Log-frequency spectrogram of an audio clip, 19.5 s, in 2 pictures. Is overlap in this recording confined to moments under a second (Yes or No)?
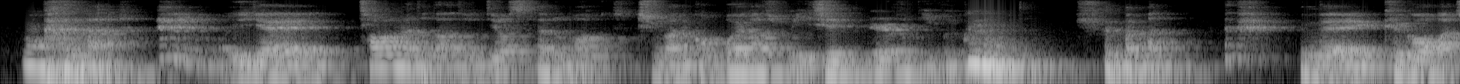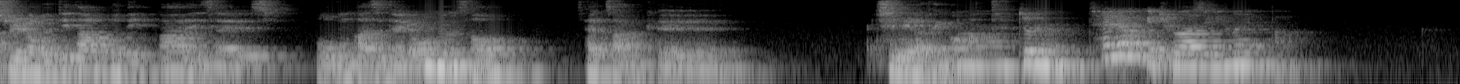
Yes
